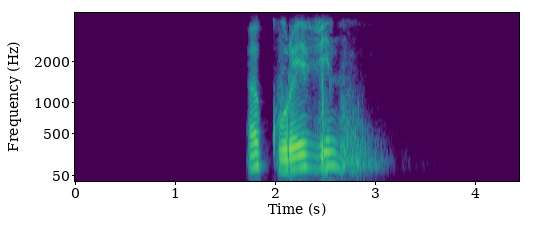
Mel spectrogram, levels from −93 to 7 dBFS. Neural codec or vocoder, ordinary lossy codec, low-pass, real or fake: none; Opus, 64 kbps; 3.6 kHz; real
